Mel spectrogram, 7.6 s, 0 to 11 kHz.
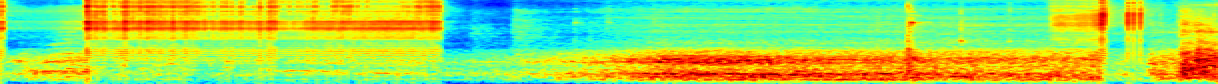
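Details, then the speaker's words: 1998 Chevy pickup with misfire on cylinder 2 despite new plugs and wires: harsh buzzing crackle about two seconds as spark jumps across burnt path inside distributor cap to next terminal; cap crossfire arcing. "so we can see you inside so that spark level jump right from one corner right over to the next player"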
